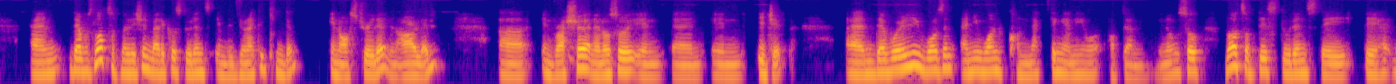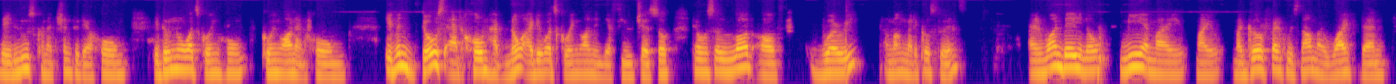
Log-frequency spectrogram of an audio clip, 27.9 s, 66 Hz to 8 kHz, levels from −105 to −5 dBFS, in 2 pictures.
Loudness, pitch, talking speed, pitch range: -27 LUFS, 125 Hz, 215 wpm, 115-140 Hz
